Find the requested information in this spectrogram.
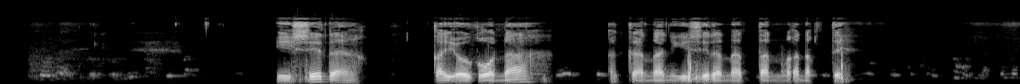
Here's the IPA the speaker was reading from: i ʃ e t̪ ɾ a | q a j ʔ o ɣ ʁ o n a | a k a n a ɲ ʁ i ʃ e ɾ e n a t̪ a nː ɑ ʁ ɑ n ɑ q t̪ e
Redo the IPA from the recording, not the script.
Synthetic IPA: i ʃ e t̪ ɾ a | q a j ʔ o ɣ ʁ o n a | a k a n a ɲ ɣ i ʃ e ɾ a n a t̪ a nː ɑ ʁ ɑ n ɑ q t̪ e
